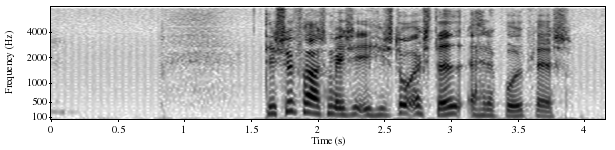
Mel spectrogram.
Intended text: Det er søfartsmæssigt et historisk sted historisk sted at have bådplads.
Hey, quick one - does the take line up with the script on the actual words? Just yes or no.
no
